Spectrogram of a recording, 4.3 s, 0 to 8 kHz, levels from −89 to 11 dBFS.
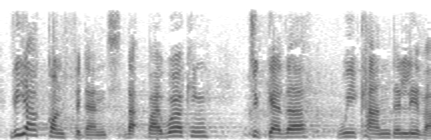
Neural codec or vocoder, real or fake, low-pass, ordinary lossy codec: none; real; 7.2 kHz; none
